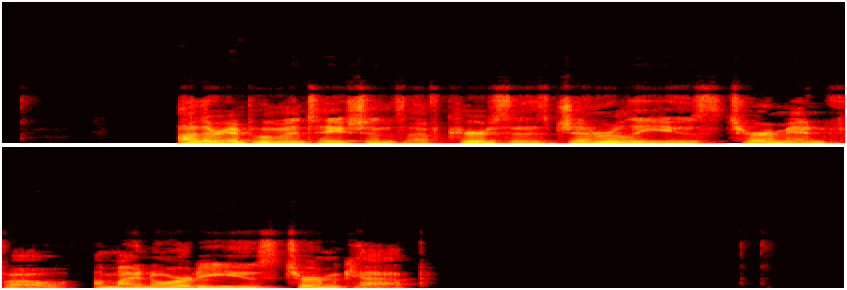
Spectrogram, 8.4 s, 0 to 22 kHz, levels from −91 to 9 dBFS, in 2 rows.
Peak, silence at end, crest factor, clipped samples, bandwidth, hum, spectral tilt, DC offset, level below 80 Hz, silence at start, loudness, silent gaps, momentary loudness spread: -6 dBFS; 2.2 s; 20 dB; under 0.1%; 9.4 kHz; none; -5 dB/octave; under 0.1%; -58 dBFS; 0.9 s; -26 LUFS; none; 9 LU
